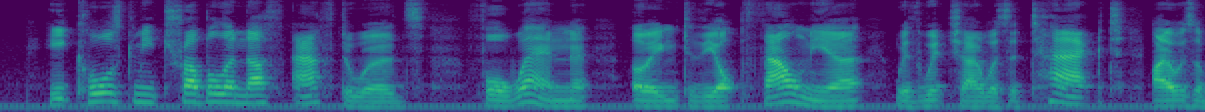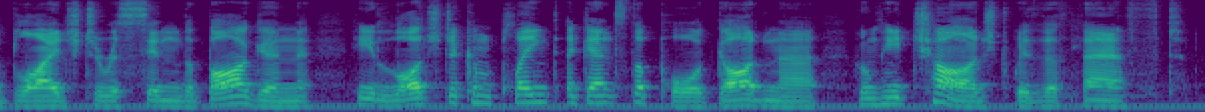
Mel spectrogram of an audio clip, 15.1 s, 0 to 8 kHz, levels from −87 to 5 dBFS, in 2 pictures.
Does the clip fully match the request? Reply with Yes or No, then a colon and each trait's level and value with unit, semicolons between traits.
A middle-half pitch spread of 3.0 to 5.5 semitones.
Yes: average, 5.0 semitones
